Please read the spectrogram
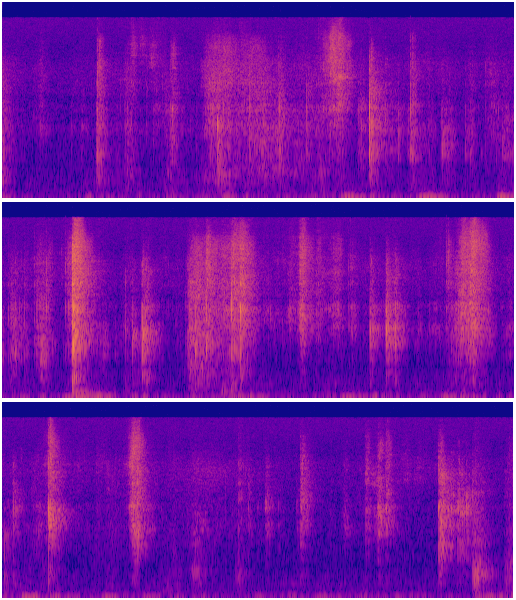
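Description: Foil wrapper of a Yu-Gi-Oh booster pack crinkling and tearing as it is opened by hand, in irregular crackly rustles and clicks, with one louder knock about four seconds in.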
